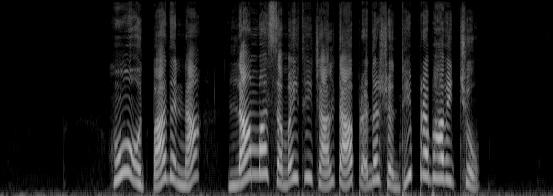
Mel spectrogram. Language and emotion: Gujarati, surprised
